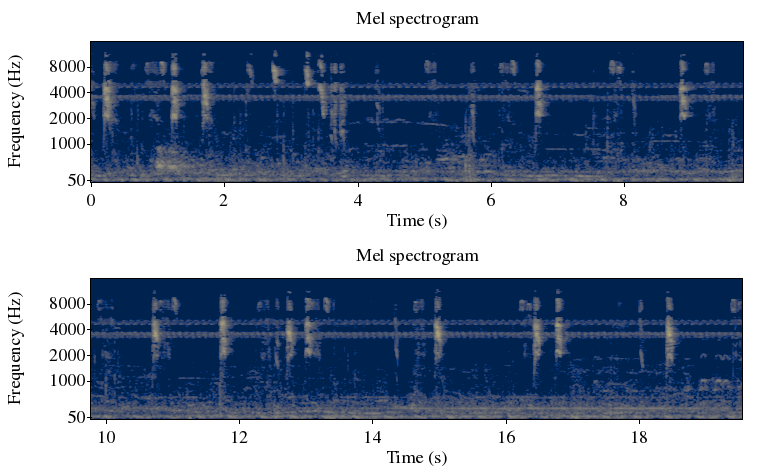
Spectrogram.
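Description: Short, sharp bird chirps repeated at irregular intervals, roughly one every second, over a steady high-pitched insect drone.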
